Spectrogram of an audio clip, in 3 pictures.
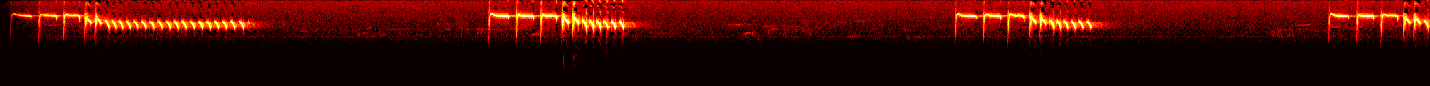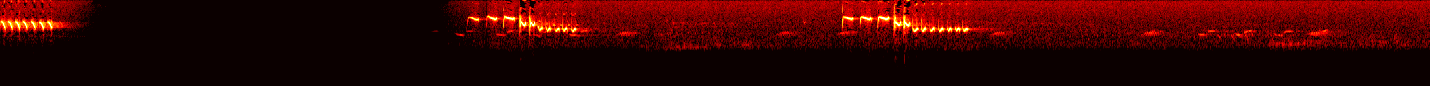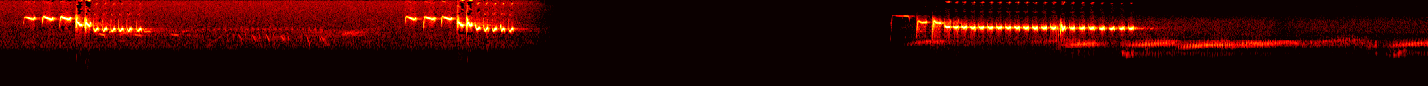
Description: Eurasian Blue Tit song

